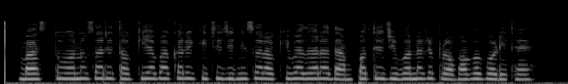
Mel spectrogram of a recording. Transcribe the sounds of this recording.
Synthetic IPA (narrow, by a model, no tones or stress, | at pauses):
bast̪uɔnusaɾit̪ɔkijapakʰaɾekit͡ʃʰid͡ʒinisɔɾɔkʰibad̪waɾad̪ampɔt̪jɔd͡ʒibɔnɔɾepɾɔbʱabɔpɔɽit̪ʰae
